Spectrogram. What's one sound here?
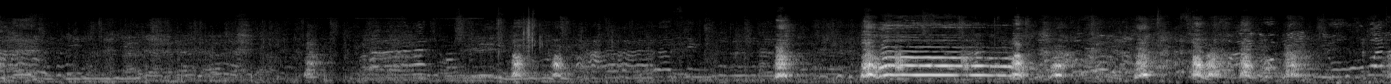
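Many feet jog in rhythm on pavement.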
